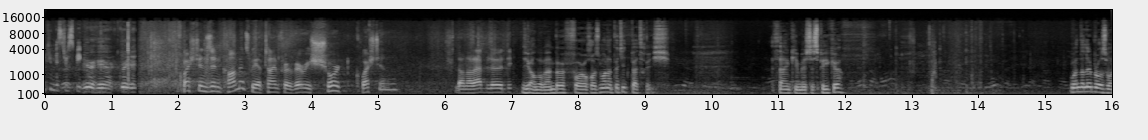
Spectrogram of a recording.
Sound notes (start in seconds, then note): 12.8 speaking french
